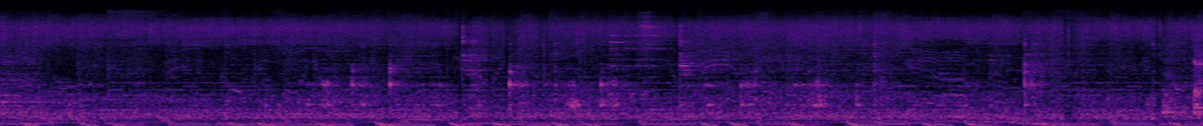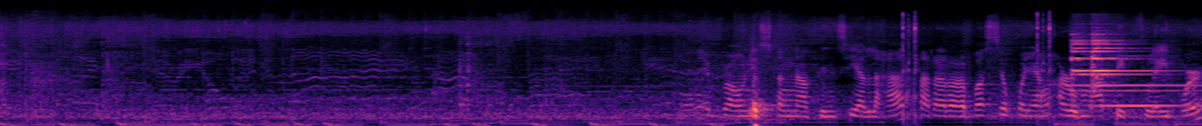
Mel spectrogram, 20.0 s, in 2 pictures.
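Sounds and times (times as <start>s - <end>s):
onions sizzling in a pan: 0.0s - 17.1s, 18.9s - 20.0s
wooden spatula scraping a pan: 2.5s - 7.9s.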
